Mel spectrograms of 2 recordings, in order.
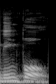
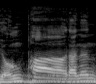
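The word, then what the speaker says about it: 寧波: 그 장소는 저장성에 있는 닝포, 우리 발음으로 영파라는 도시죠.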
